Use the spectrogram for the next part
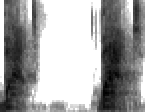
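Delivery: put-on high, loud, insistent toddler chant of that; a hungry baby pointing and demanding; imitating the toddler shouting for her steak.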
